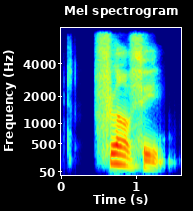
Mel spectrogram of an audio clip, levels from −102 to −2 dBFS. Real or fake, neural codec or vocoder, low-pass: fake; codec, 24 kHz, 1.2 kbps, DualCodec; 7.2 kHz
